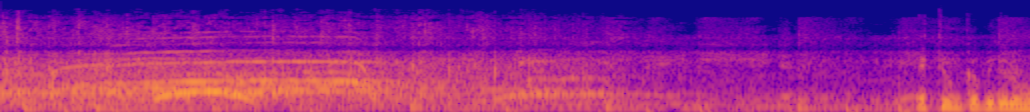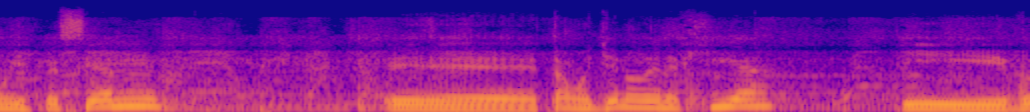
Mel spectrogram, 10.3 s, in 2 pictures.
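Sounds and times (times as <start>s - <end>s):
crowd applauding: 0.0s - 3.2s
speech: 4.6s - 6.2s, 7.1s - 10.2s.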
